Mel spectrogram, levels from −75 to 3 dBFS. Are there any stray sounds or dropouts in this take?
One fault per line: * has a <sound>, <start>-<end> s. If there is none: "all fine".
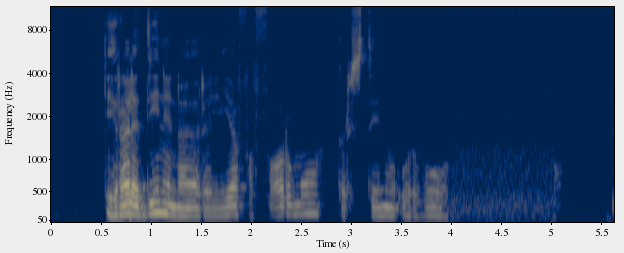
all fine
